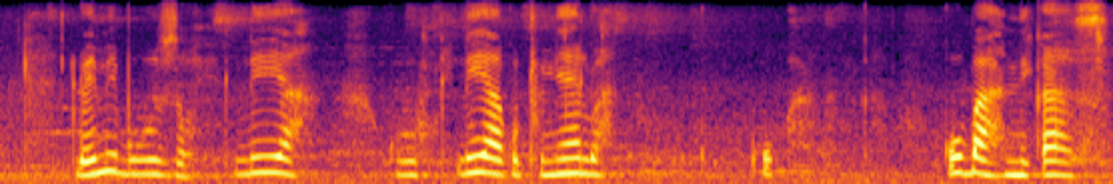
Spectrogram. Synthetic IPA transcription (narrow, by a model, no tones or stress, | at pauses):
lwemiɓuzɔlia | lijakʼutʰuɲɛlwa | kʼuɓanikʼaːzi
